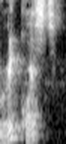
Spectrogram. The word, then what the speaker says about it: request: And for request, the stress is on the second syllable.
